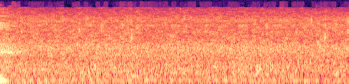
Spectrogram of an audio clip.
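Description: Water from a Blue Lagoon waterfall at Penang pours and streams in a steady, broad rush, close and continuous with no voices over it.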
